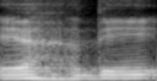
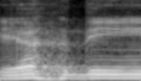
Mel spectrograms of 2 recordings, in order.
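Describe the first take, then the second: Both takes have the same delivery.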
